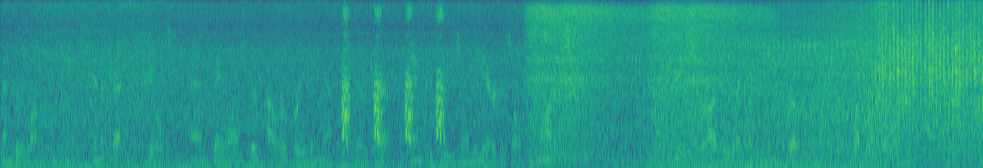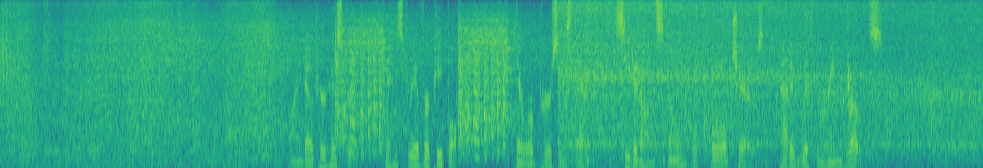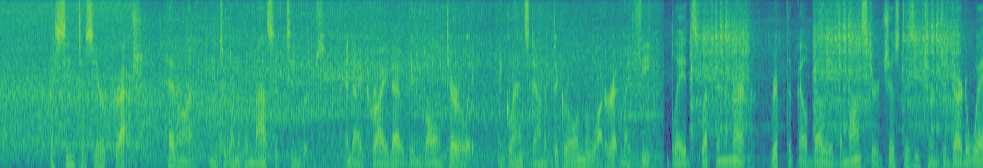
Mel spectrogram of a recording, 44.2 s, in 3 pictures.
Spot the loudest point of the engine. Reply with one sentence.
The volume of the engine peaks at 22 seconds.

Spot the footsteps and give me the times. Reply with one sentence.
The footsteps can't be heard in this clip.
